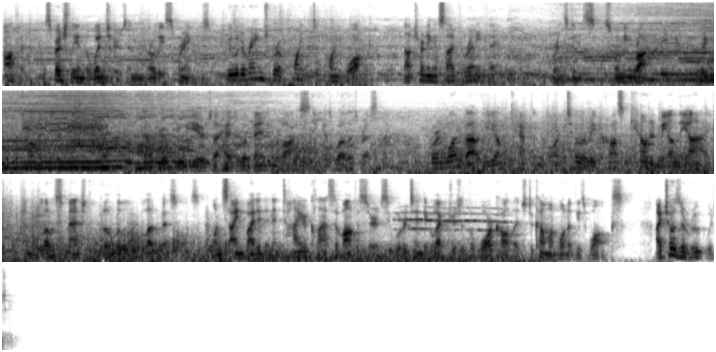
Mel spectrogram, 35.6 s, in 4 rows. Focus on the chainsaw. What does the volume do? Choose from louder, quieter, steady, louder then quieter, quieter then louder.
louder then quieter.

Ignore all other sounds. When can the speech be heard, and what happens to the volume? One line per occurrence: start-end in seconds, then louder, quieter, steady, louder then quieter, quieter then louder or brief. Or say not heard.
0.0-26.8 steady.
